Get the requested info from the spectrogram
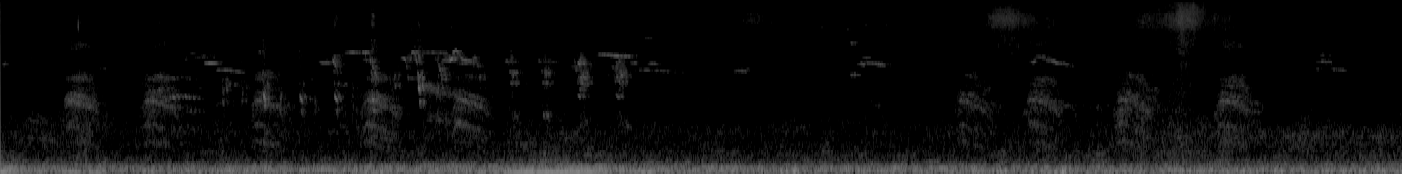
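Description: Birds calling over and over in short calls, with a few thin high chirps among them, over a low rumble of wind on the microphone that swells about five seconds in.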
